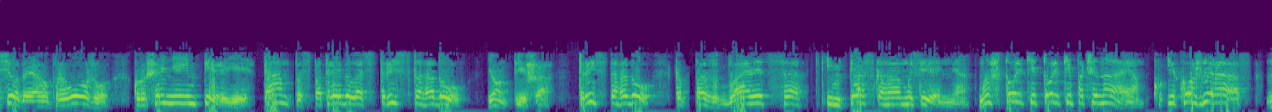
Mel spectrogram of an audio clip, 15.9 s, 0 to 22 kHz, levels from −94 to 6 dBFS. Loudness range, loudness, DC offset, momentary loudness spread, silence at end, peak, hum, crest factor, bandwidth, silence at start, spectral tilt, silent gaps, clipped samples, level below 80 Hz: 2 LU; -17 LUFS; under 0.1%; 6 LU; 0 s; -4 dBFS; none; 12 dB; 4.5 kHz; 0 s; -3.5 dB/octave; none; under 0.1%; -44 dBFS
